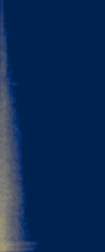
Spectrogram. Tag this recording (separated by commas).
Music, Musical instrument, Snare drum, Drum, Percussion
